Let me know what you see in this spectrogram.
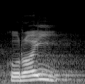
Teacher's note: Sempurna betul-betul dari makhraj tengah lidah, Qurai, ya, tengah lidah dengan langit-langit atas. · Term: huruf lin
